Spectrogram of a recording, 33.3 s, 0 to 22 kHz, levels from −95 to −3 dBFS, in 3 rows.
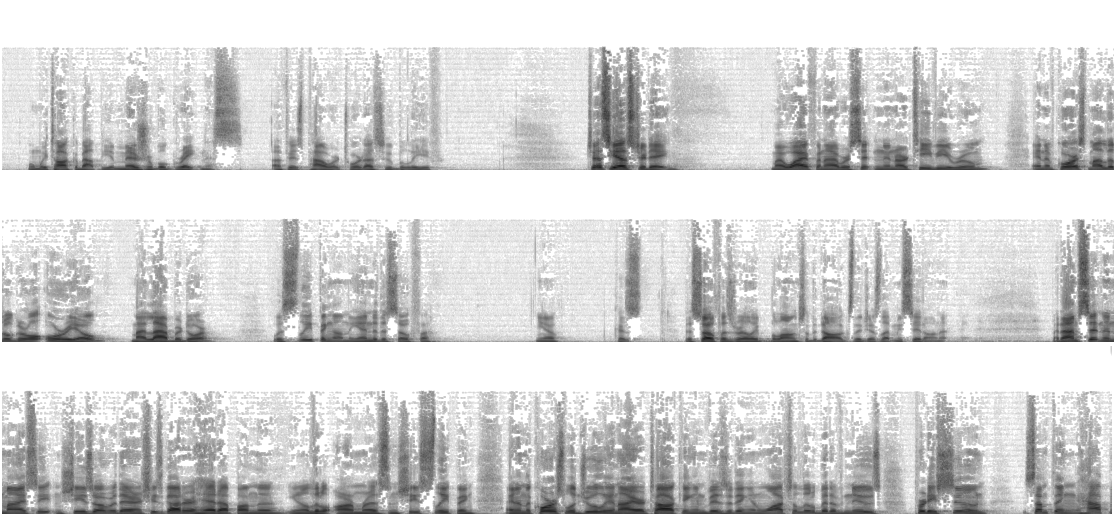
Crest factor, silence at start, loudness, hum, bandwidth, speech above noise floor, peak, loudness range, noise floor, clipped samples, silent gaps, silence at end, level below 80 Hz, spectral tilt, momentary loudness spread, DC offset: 20 dB; 0.25 s; -25 LUFS; none; 16 kHz; 39 dB; -6 dBFS; 9 LU; -64 dBFS; under 0.1%; none; 0.05 s; -64 dBFS; -4.5 dB/octave; 14 LU; under 0.1%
